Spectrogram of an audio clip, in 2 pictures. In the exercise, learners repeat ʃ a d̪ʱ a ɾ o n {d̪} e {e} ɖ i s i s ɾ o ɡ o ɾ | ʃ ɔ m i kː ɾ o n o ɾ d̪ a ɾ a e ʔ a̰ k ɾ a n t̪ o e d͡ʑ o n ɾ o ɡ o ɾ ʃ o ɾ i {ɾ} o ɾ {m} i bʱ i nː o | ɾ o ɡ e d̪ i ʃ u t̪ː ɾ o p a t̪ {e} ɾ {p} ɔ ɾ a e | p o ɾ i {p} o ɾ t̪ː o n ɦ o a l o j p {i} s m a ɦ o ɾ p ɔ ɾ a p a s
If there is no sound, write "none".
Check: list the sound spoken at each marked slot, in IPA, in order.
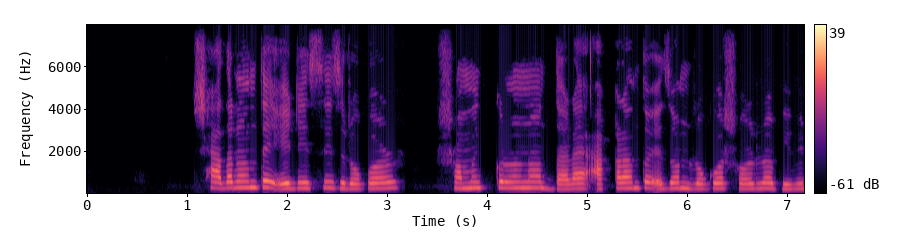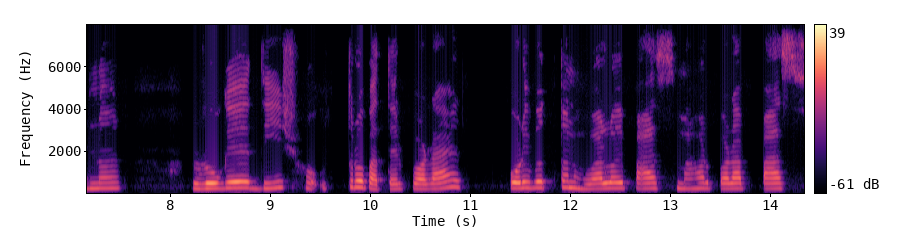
t̪, e, l, b, e, p, b, a

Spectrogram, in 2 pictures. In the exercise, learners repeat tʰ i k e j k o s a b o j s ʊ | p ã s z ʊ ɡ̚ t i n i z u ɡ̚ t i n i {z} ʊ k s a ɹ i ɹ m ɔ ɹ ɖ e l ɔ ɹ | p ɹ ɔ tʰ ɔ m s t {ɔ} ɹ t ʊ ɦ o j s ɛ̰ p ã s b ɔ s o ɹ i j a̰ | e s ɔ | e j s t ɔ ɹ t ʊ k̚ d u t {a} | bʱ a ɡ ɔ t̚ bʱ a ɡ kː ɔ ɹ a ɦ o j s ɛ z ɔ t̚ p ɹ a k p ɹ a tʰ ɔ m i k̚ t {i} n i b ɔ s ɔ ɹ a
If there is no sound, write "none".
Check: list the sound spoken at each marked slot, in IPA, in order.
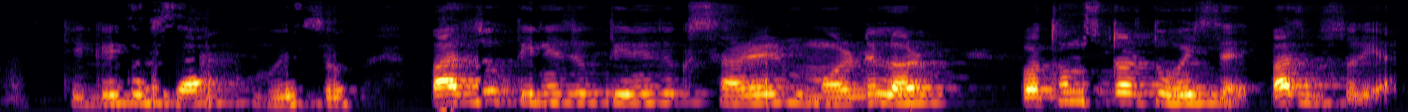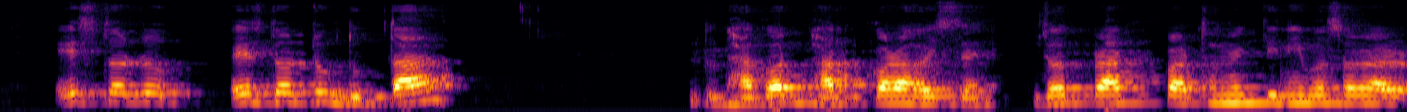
z, ɔ, a, i

